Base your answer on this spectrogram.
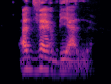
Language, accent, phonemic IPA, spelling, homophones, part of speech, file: French, Canada, /ad.vɛʁ.bjal/, adverbiale, adverbial / adverbiales, adjective, LL-Q150 (fra)-adverbiale.wav
- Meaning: feminine singular of adverbial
